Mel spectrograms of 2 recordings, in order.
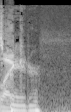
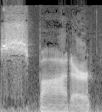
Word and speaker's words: Spader: Actually, it's pronounced Spotter. That was a conversation I overheard when I worked at Intel. It's like listening to the woman in the cubicle across from mine explaining to one of her friends how she found out that James Spader's name is actually pronounced Spotter, which is complete bullshit.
